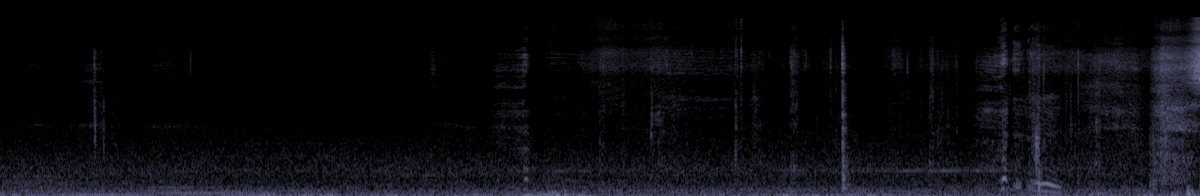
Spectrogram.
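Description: Steady low outdoor rumble with scattered light scuffs and taps of footsteps and sock-padded stick tips on gravel, a short breathy voice sound near the end, then the camera being handled.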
